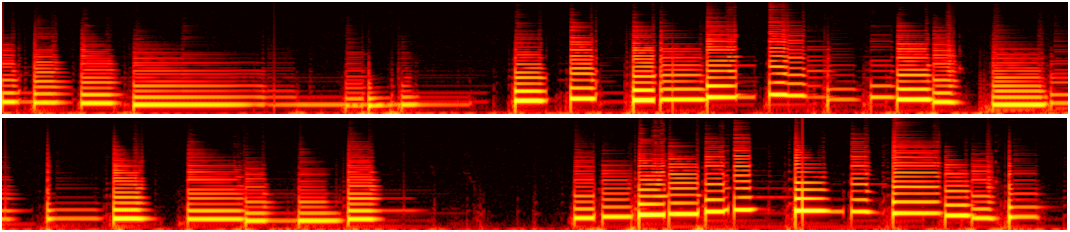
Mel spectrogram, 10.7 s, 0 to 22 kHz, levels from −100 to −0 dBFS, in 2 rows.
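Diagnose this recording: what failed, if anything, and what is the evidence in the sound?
Audio missing between chunks, likely at the buffer or driver stage: the music skips at 1.36, 3.35, 5.34, 7.34 and 9.33 s, one every 2 s, each losing a few milliseconds and splicing the two sides together without a gap, as the processor closes one chunk and opens the next.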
